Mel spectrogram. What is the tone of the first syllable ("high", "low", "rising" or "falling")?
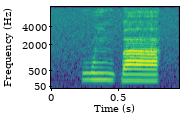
high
